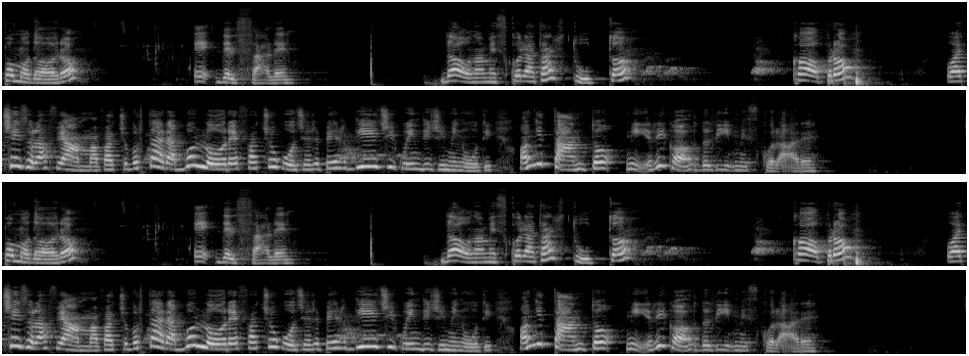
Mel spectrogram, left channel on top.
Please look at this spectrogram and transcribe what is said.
pomodoro e del sale. Do una mescolata al tutto, copro, ho acceso la fiamma, faccio portare a bollore e faccio cuocere per 10-15 minuti. Ogni tanto mi ricordo di mescolare.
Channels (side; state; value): both; identical; correlation 1.00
